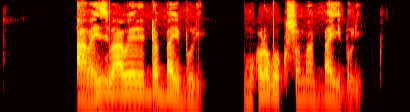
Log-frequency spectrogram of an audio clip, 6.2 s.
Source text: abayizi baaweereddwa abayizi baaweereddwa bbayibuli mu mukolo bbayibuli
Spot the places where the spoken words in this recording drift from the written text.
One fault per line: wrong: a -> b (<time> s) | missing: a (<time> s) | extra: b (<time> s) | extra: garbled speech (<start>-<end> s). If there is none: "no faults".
missing: abayizi baaweereddwa (2.4 s)
extra: gw'okusoma (4.1 s)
